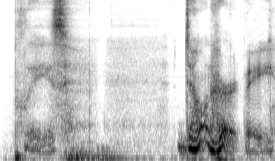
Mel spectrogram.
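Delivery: very high, croaking, begging tone. A narrator reads a man's plea to the narrator after a long silence, croaking. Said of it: "he croaks".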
